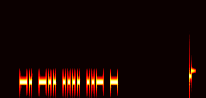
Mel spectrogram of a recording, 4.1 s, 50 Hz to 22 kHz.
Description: Morse code, heard as a keyed tone, about 25 wpm, 700 Hz. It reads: NDHUT
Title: Code Groups - 5 Letters - 25wpm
